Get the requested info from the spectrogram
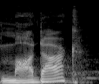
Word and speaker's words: MODOK: There's been a lot of screenshots I've seen of MODOK.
